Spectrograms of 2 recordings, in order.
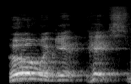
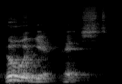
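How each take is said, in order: First: Louder and drawn out, rising; louder, slow challenge to the congregation; louder, slower. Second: Said in the usual way. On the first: Shown as a demonstration. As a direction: hurl the question at the crowd. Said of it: "repeated question, punched". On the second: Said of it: "repeated question, plain".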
